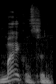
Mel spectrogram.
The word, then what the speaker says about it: Michaelson: when I introduced Ingrid, I said Mickelson instead of Michaelson. Now, that's the way my people would pronounce it, but apparently people around here viewed it as some kind of mark of disrespect, Yes.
